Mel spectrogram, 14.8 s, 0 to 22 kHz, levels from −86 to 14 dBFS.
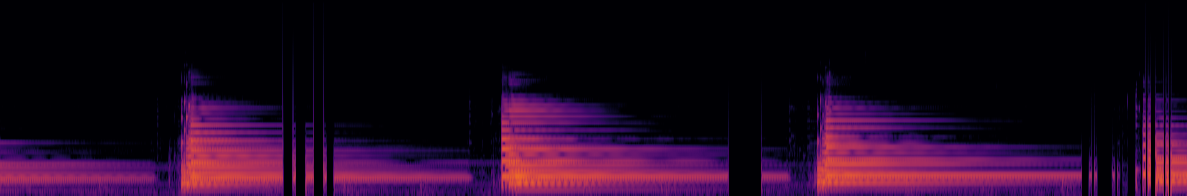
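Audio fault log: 3.54–4.18 s, 9.10–9.52 s, 13.52–14.64 s: digital broadcast dropout. The receiver mutes on failed frames, leaving holes of about 0.48, 0.42 and 0.67 s. The first and last are scattered, not single silences. The music resumes further on rather than where it stopped, unlike a stall.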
